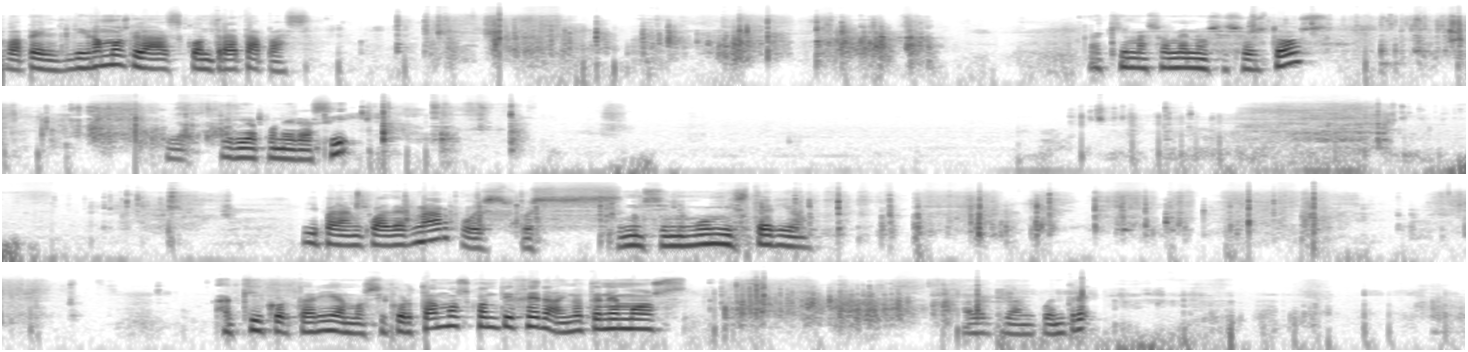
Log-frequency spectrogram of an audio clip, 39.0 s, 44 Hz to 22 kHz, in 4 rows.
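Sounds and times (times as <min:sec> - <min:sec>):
soft paper rustle: 0:00.0 - 0:14.5, 0:16.8 - 0:39.0.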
